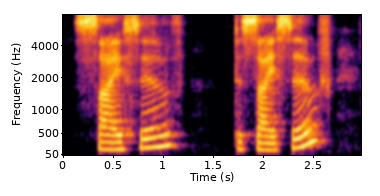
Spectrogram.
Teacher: again our first syllable is unstressed · second syllable stress on the psi syllable · second syllable stress on the sigh syllable. This time I'll write it like the word sigh, to make a sigh, sigh, because we again have this I diphthong.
